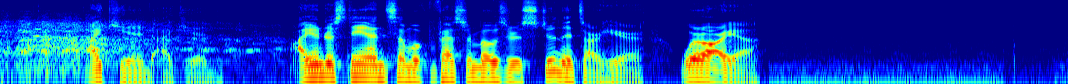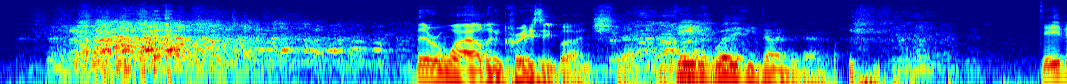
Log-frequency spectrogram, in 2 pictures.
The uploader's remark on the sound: This week's podcast was recorded live at The Bookworm in Beijing, which is why you'll notice the prolonged and decidedly rambunctious audience pop at the start of the show.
